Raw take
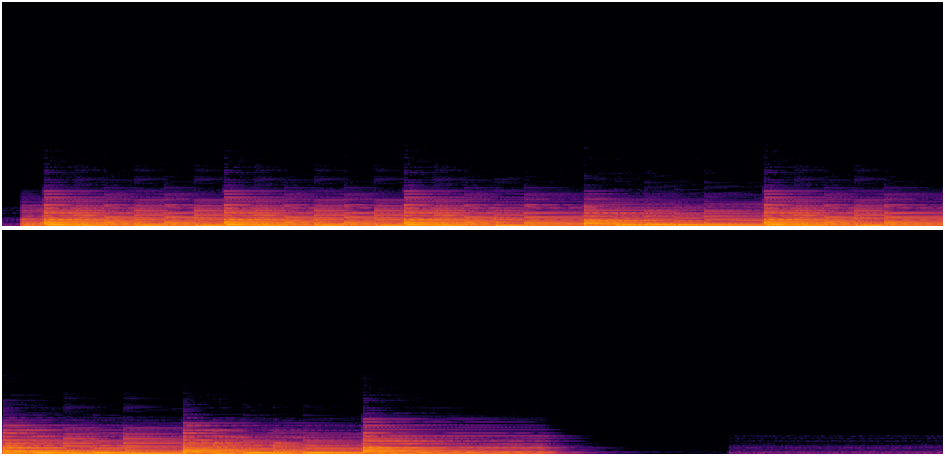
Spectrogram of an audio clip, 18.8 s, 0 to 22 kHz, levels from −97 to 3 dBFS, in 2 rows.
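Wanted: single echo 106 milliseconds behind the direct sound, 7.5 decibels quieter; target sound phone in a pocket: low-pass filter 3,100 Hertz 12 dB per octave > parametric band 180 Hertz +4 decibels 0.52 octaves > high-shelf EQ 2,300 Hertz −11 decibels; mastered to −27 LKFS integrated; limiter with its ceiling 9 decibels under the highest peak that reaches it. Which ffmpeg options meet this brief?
ffmpeg -i in.wav -af "alimiter=limit=-17dB:level=0:latency=1,lowpass=3100,equalizer=frequency=180:width_type=o:width=0.52:gain=4,highshelf=frequency=2300:gain=-11,aecho=1:1:106:0.422,volume=-2dB" out.wav

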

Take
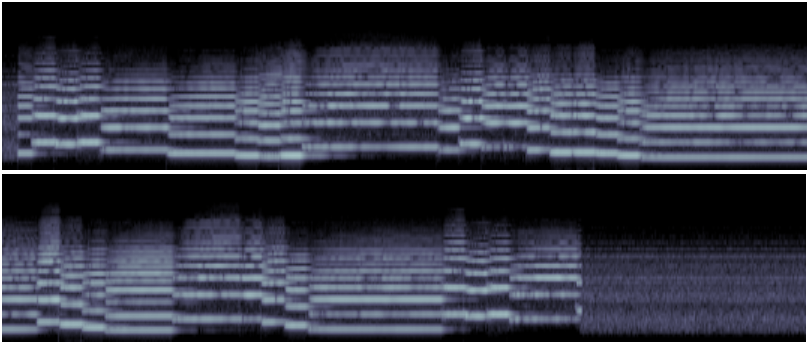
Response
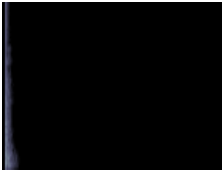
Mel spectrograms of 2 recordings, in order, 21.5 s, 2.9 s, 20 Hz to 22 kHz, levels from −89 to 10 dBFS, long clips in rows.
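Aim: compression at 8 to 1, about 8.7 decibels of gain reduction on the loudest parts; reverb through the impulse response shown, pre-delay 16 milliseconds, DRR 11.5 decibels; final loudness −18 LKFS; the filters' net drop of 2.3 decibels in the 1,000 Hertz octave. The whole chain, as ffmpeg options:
-filter_complex "[0:a]equalizer=frequency=1000:width_type=o:gain=-3,acompressor=threshold=-27dB:ratio=8,asplit=2[link_01][link_02];[1:a]atrim=start_sample=2205,adelay=16[link_03];[link_02][link_03]afir=irnorm=-1:irlink=0,volume=-22.5dB[link_04];[link_01][link_04]amix=inputs=2:normalize=0,volume=11.5dB"

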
